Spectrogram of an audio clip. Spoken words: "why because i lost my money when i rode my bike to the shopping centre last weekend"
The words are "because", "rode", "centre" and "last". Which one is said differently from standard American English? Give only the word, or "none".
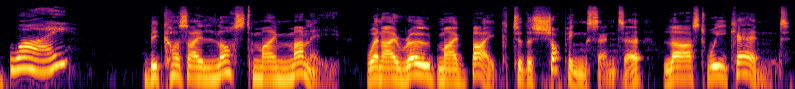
none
